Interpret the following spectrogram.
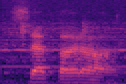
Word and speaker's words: separar: Separar. Separar. Good, separar. So in English what we pronounce is separate, maybe like an E sound, but if you look at how it's written, it's an A.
